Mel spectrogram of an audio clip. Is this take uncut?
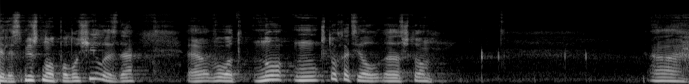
no; 2 cuts; at 3.2 s, 4.0 s

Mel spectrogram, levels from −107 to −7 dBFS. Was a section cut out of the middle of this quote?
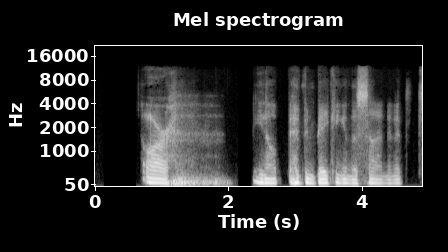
yes; 1 cut; at 2.1 s

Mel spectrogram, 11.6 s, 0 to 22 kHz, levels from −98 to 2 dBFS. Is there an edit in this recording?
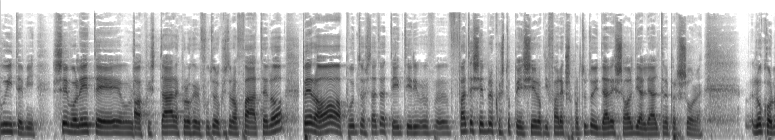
yes; 4 cuts; at 2.0 s, 4.5 s, 8.1 s, 8.5 s

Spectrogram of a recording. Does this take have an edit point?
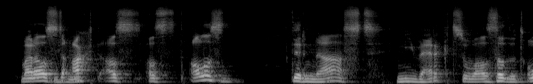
no; 0 cuts

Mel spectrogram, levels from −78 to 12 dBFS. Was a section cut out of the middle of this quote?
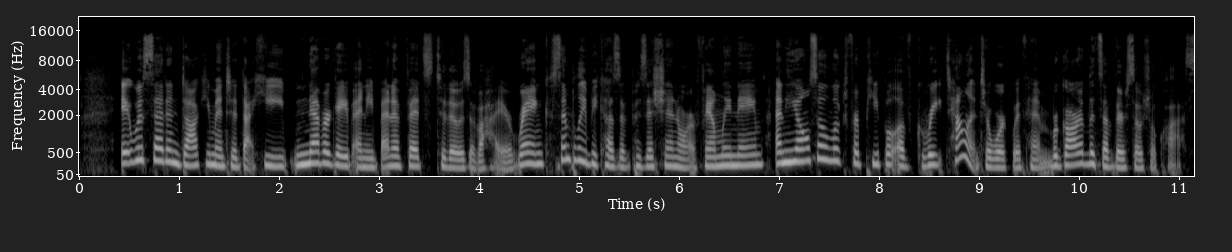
yes; 2 cuts; at 5.5 s, 6.9 s

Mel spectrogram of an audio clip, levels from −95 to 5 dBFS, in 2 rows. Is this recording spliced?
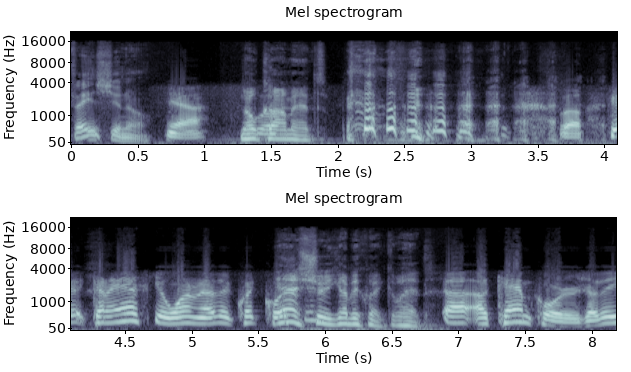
yes; 1 cut; at 1.1 s

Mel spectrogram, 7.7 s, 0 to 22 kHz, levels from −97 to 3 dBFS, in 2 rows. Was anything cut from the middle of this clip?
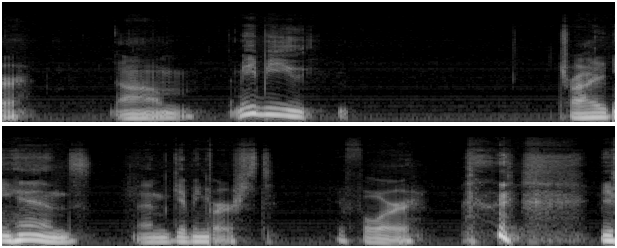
yes; 3 cuts; at 1.4 s, 3.8 s, 5.1 s

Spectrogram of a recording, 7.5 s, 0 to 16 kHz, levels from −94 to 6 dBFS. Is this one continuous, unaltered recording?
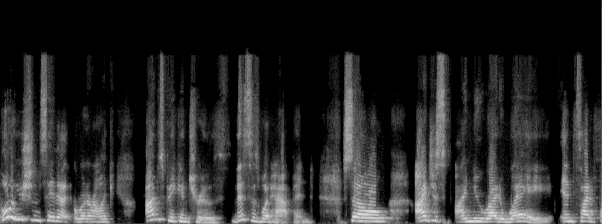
yes; 0 cuts

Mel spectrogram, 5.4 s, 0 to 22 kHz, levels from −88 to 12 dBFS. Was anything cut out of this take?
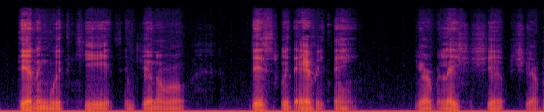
yes; 1 cut; at 2.7 s

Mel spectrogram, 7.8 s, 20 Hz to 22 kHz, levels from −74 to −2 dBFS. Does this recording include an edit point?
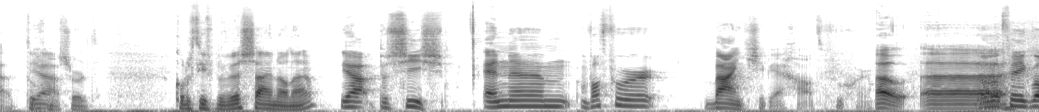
yes; 1 cut; at 4.3 s

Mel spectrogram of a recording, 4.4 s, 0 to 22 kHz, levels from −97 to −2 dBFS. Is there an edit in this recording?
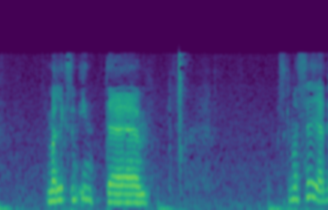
no; 0 cuts

